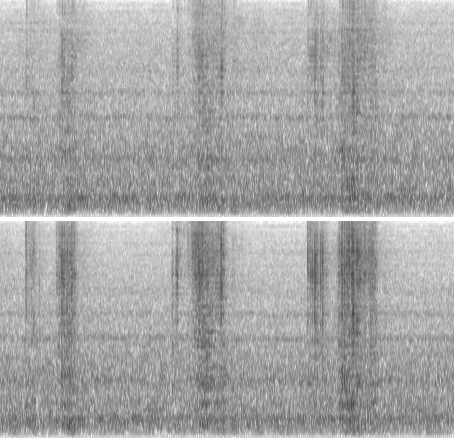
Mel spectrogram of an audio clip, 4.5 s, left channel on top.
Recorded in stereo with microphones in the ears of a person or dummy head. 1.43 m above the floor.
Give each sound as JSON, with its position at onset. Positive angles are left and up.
{"t": 0.3, "sound": "tearing paper", "side_deg": -40, "distance_m": 1.9}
